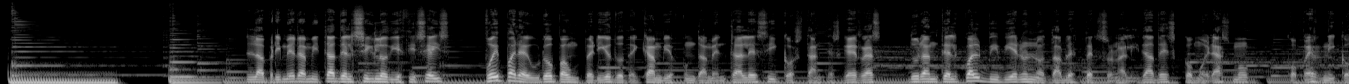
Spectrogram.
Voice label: spanish e-learning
